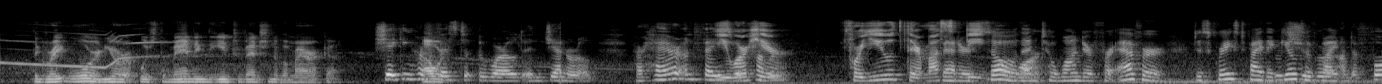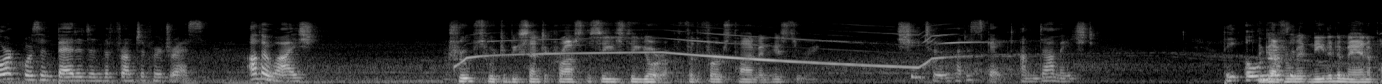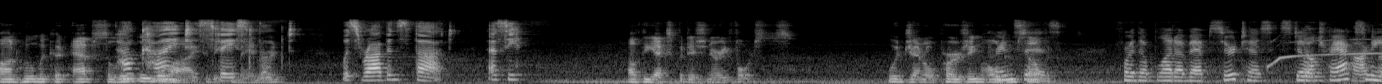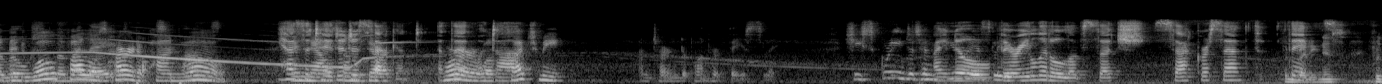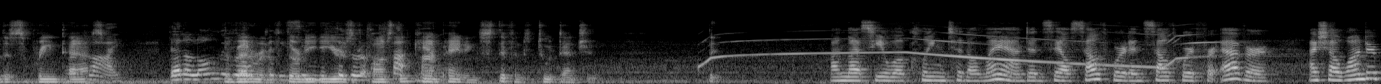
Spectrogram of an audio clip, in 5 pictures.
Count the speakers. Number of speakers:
4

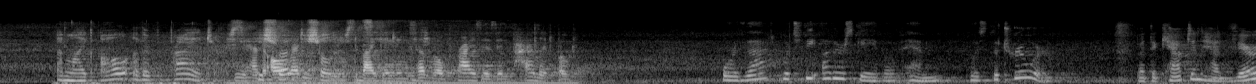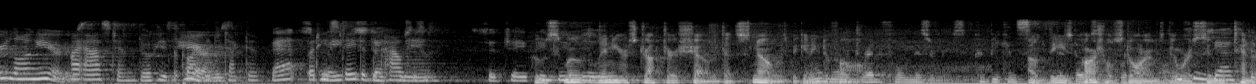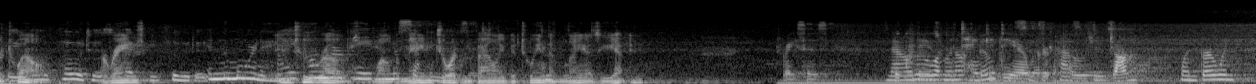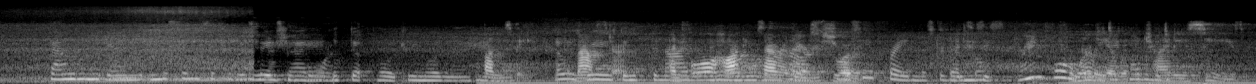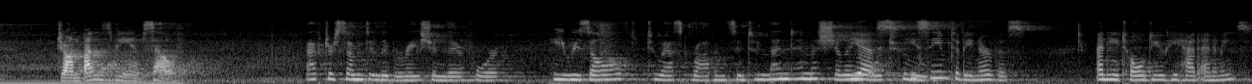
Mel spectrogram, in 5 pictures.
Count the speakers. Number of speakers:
8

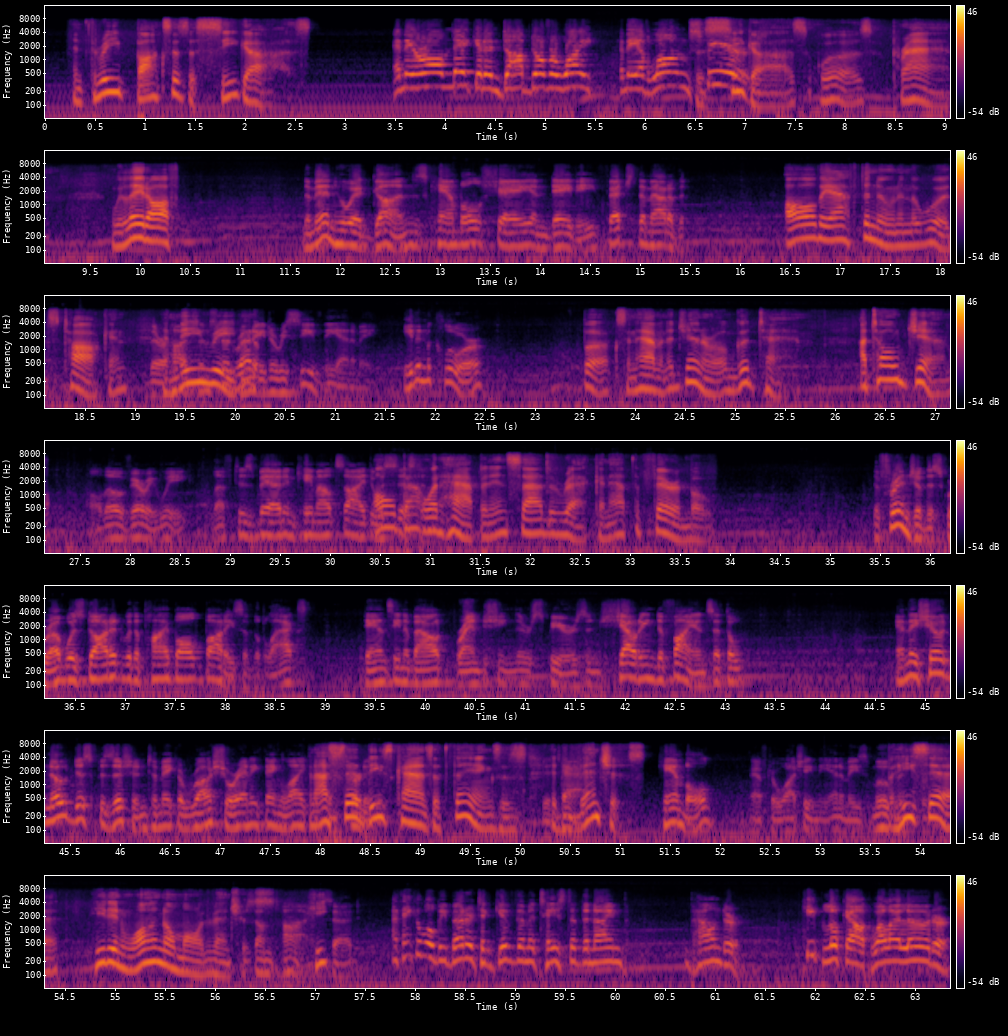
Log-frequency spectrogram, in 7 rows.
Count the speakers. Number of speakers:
2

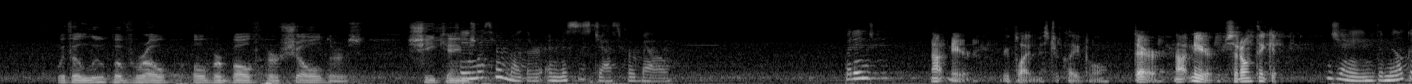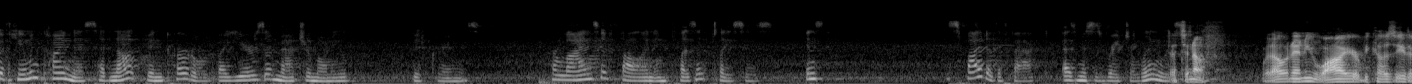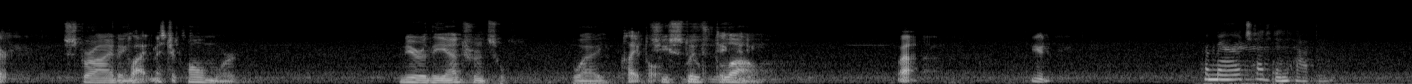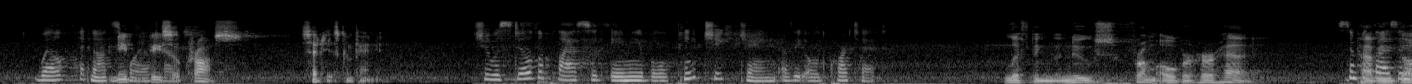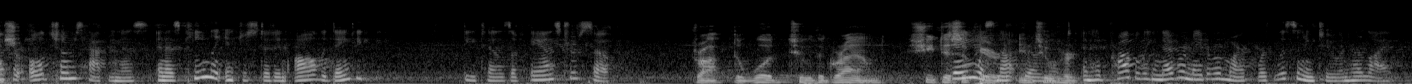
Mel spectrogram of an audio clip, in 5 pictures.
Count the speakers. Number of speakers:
3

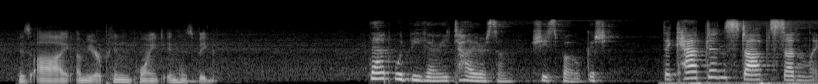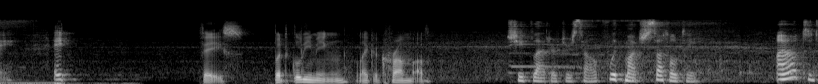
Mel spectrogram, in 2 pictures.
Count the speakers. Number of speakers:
3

